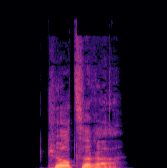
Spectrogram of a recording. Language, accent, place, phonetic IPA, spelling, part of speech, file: German, Germany, Berlin, [ˈkʏʁt͡səʁɐ], kürzerer, adjective, De-kürzerer.ogg
- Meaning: inflection of kurz: 1. strong/mixed nominative masculine singular comparative degree 2. strong genitive/dative feminine singular comparative degree 3. strong genitive plural comparative degree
